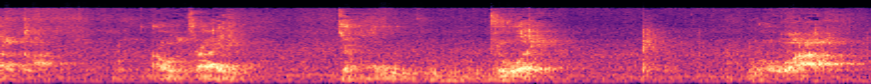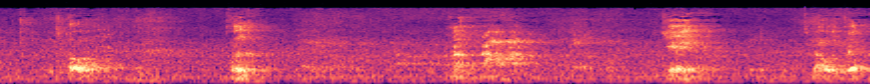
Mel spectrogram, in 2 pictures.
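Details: Thai speaker after total laryngectomy (whole larynx removed) practising forming words once the 'a' sound is achieved; esophageal speech after total laryngectomy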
